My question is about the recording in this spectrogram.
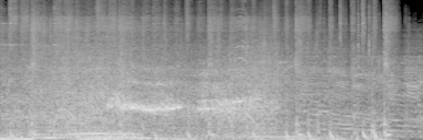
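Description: A car braking hard, its tyres squealing for about two seconds as it skids to a stop, over loud soundtrack music.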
